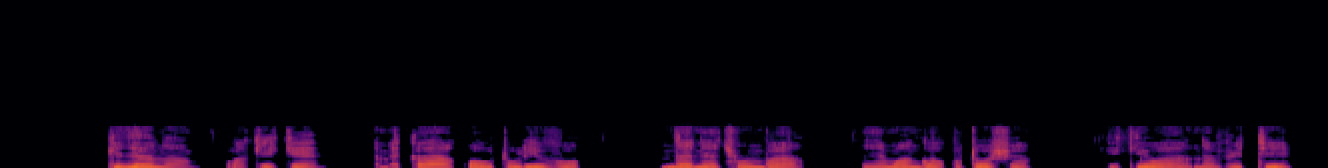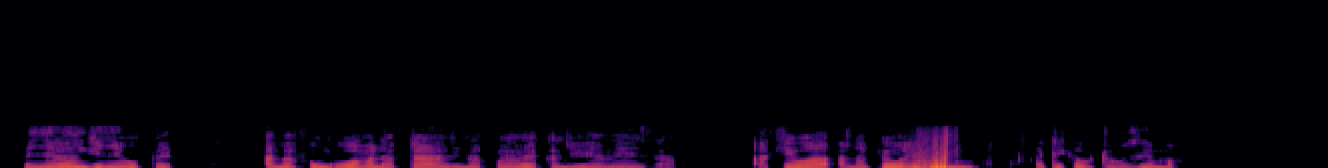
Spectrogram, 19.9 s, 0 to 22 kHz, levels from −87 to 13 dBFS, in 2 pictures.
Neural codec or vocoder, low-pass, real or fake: none; 5.4 kHz; real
